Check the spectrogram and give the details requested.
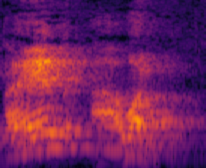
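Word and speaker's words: hour: तो इसके पहले इसका प्रोनाउंसिएशन जो है, इसका उच्चारण जो है, वो वोवेल के अनुसार हो रहा है। हो रहा है ना? इसलिए इसके पहले हम क्या लगाएंगे? एन लगाएंगे। एन आवर, एन आवर।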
